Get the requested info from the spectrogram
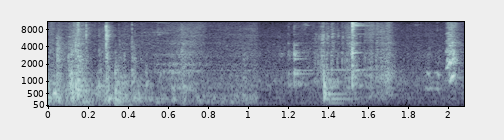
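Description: Knocks and clunks with rustling as someone climbs out of a camper van and up onto its roof, the loudest knock right at the start and a few more clicks about one and a half seconds in.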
